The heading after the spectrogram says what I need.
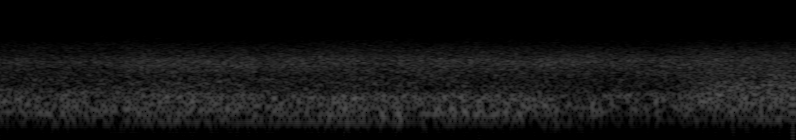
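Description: Steady broadband rumble of passing vehicles and road traffic, with no animal calls audible.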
